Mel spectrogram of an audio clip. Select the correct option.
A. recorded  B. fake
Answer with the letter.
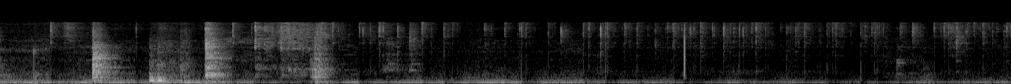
A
